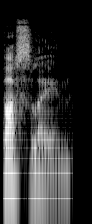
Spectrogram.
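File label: "bus lane", British English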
